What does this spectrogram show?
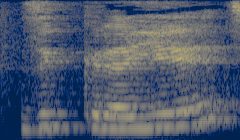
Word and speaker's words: ذكريات: Notice I wrote it with the that, but I'm pronouncing it as a Z in the Lebanese accent. ذكريات يعني memories.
